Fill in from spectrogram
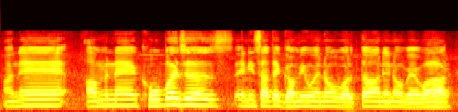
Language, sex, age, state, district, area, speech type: Gujarati, male, 30-45, Gujarat, Surat, urban, spontaneous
